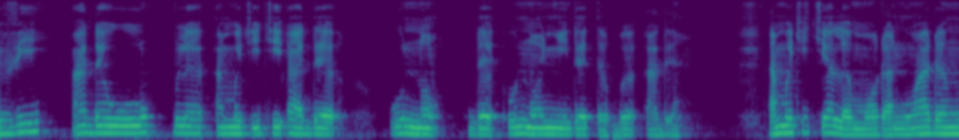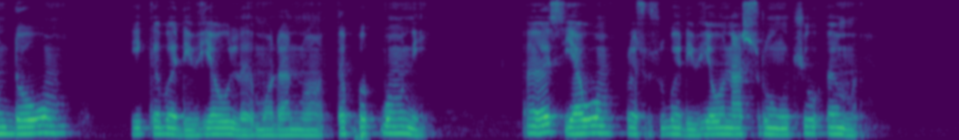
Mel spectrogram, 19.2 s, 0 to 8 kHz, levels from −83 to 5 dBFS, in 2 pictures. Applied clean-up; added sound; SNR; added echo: none; none; none; none.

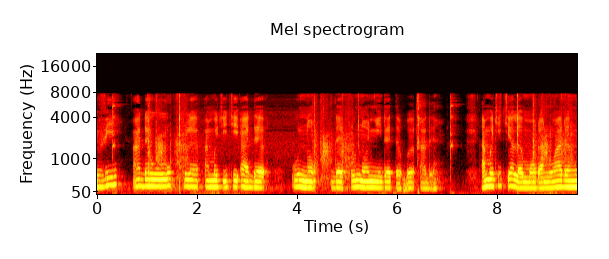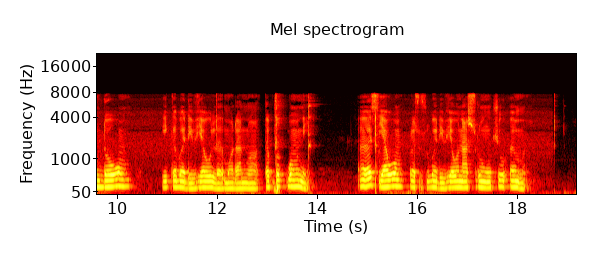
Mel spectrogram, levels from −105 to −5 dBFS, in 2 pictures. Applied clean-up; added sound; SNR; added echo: none; Fire + Skateboard; 19 dB; none.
